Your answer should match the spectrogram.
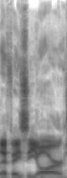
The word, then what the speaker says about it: FAZR: names and it's spelled f a ZR so we we uh we took the sound pronunciation of phaser and shortened it to that F azr but that was the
